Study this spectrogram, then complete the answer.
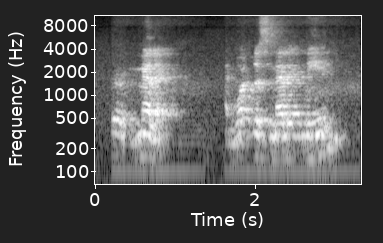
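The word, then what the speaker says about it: מֶלֶךְ: That's right, Melech. The accent is on the first syllable. The arrowhead here represents the accent. Melech.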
